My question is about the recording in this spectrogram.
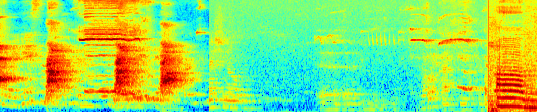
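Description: A dog calling out in a few short, high-pitched cries within the first three seconds, then quiet.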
